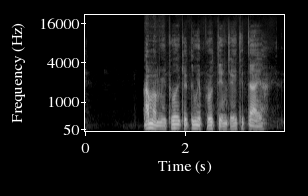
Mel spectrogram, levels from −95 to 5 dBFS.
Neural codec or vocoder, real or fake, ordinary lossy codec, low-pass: codec, 44.1 kHz, 3.4 kbps, Pupu-Codec; fake; none; none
